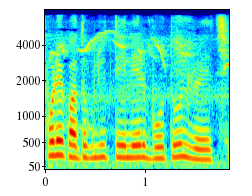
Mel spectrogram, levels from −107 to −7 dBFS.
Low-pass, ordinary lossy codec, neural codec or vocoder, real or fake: 7.2 kHz; MP3, 48 kbps; none; real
